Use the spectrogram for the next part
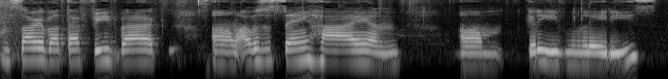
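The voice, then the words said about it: Strained, fading voice. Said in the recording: “My throat hurts from talking almost all day to the last 3 days ... So I'm kind of losing my voice.”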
